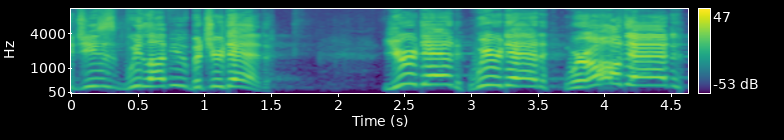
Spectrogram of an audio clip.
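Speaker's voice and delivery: hammed-up alarm, hammering each phrase; panicked shouting. Disciples waking Jesus in the storm, panicked shouting.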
